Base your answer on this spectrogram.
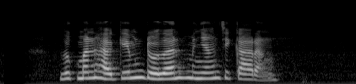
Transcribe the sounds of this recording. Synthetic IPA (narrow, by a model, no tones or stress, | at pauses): luk̚manɦakɪmɖo̤lanməɲaŋt͡ʃikaɾaŋ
